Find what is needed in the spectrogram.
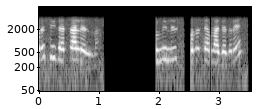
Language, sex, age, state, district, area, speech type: Marathi, female, 30-45, Maharashtra, Amravati, urban, conversation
